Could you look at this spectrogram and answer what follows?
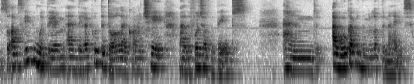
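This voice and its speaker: Young South African woman vlogger, a bit tipsy, loose rambling delivery; roomy sound with the mic at a distance. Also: deep voice. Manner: rambling, chatty, many fillers. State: tipsy from drinking. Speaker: beauty vlogger. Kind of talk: casual storytime chat.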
